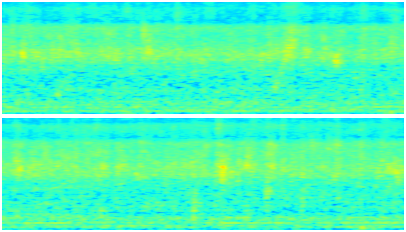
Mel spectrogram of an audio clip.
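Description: Heavy rain pouring down, a steady dense hiss with occasional sharper drop ticks close by.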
